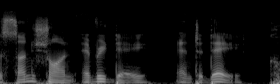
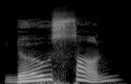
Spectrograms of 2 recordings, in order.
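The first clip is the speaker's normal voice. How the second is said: very high, loud astonished cry; astonished exclamation; 9 semitones higher, 9 dB louder than usual. A narrator's reading. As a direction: gasp it out in amazement. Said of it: "exclaimed the wizard".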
